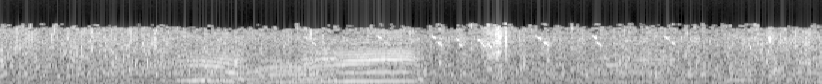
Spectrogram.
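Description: Cattle mooing from a herd on a trail drive: a few long, low, overlapping moos rise out of a steady bed of noise and fade after a couple of seconds, and the herd's noise continues beneath.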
